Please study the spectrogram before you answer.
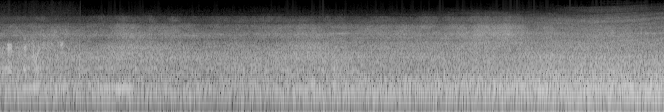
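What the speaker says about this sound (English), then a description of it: "Nice departure for Avianca." An Avianca airliner departing, its jet engines giving a sustained broad roar that swells slightly toward the end, with brief radio voices near the start.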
